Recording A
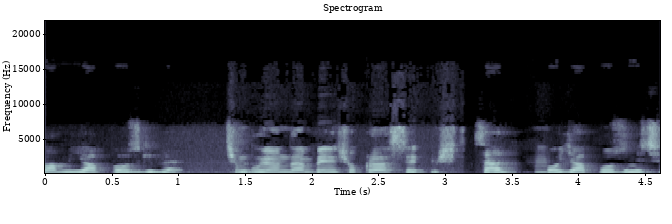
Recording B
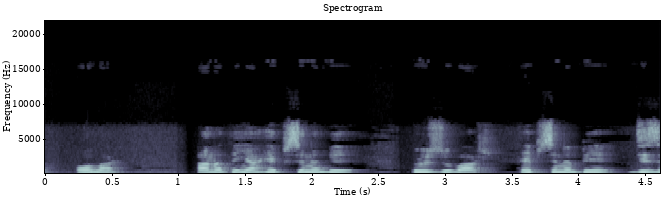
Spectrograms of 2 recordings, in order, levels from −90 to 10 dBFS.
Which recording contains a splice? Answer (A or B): A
